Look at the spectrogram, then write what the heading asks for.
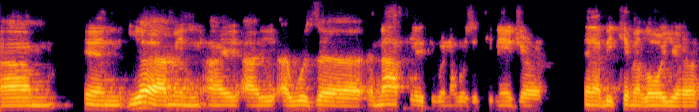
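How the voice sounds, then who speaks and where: In a monotone, flat intonation, a man speaks at a moderate pace with a fairly low pitch. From Italy. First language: Italian. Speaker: entrepreneur, company CEO. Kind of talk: podcast interview.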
